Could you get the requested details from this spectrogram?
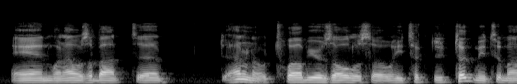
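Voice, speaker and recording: With a Southern US accent, a man speaks at a fairly slow pace in a fairly low pitch, his tone dark and mellow and his intonation fairly even. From US South, North Carolina (Raleigh). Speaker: gospel singer. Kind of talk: interview.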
